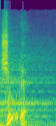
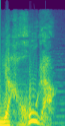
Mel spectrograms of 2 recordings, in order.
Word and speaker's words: Yahuda: So you pronounce it in English as Judah, but it's not pronounced with the vowel sound. It's pronounced with the as in Yahuda or Yeshaya, Isaiah. It's not pronounced with the W sound.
